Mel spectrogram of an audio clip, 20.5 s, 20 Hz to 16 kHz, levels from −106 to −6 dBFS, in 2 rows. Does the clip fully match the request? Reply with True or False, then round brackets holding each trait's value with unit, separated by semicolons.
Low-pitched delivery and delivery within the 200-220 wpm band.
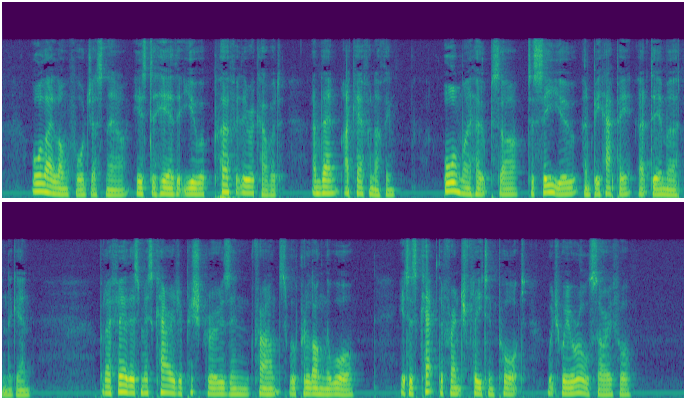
False (105 Hz; 180 wpm)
